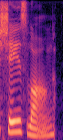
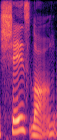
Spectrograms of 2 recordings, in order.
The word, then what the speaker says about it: chaise longue: on the chaise longue, all day long, on the chaise longue. So you've got long in chaise longue, which is spelled L-O-N-G-U-E, rhyming with all day long, L-O-N-G.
